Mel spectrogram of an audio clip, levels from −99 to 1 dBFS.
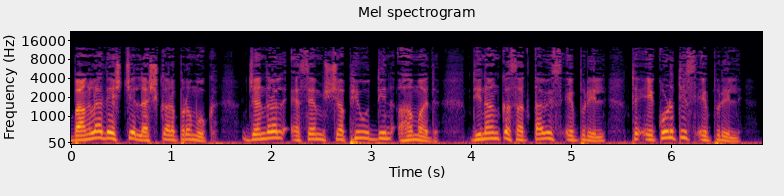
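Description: Throughout the speech, the likely cause is MP3 compression run short of bits, which fits a bitrate around 48 kbps. The encoder cut everything above 12.5 kHz and dropped weak frequency lines frame by frame, leaving a dulled top and plainly audible watery, swirling artefacts.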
